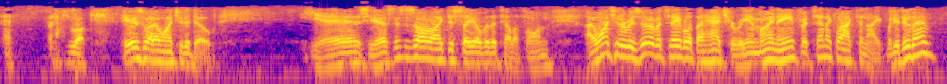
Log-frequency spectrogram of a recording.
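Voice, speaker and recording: Hard-boiled, wisecracking American investigator. Wry and punchy, animated intonation, old radio show with muffled fidelity. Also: male voice, mid-range voice, fast, a little hiss or hum. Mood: breezy, confident. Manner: wry, flippant, punchy delivery. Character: cocky, wisecracking male insurance investigator, hard-boiled detective. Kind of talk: old-time radio detective drama acting. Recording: dull vintage radio recording.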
